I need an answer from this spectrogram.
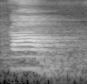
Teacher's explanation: लघु के ठीक 2 गुना समय लगना है गुरु में।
